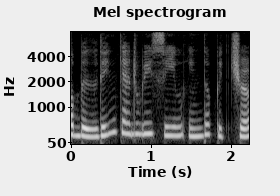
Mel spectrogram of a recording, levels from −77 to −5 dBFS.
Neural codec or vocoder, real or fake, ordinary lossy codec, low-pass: codec, 16 kHz, 0.5 kbps, FunCodec, trained on Chinese and English, 25 frames a second; fake; none; none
